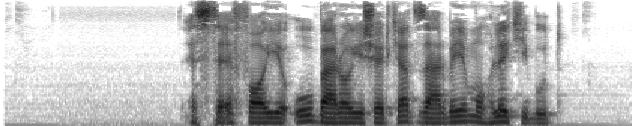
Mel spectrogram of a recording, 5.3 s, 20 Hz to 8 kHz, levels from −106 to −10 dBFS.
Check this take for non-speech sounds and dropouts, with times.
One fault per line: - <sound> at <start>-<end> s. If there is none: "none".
none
